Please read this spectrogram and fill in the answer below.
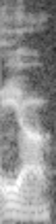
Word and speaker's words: Hüller: So I'm going to put, so for me, Lily Gladstone, and for you, Sandra Hula, did you say her name is? Yes, Huller.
